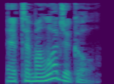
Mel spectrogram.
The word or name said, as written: etymological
